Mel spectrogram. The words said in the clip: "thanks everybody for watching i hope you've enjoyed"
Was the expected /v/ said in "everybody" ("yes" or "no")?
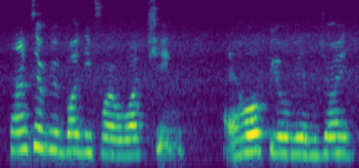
yes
